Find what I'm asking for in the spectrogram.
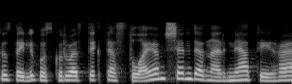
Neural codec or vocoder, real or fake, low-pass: codec, 16 kHz, 0.8 kbps, ZipCodec; fake; 7.2 kHz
